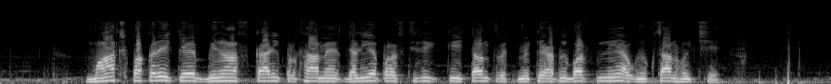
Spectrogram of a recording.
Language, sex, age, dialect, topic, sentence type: Maithili, male, 46-50, Eastern / Thethi, agriculture, statement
